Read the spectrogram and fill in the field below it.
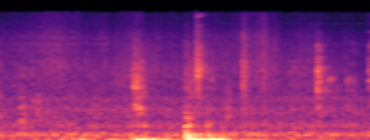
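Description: A wooden closet door thumps shut.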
